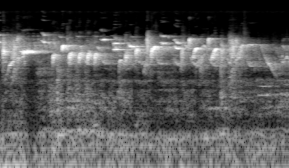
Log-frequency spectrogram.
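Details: Male canary song aimed at exciting other males: high, rapid twittering and tinkling warbles in short bursts over a faint low background hum.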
